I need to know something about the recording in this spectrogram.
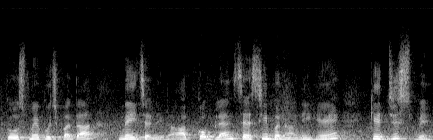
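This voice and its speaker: Mellow and mid-range, the voice belongs to a woman teacher from Pakistan speaking with an Urdu accent. Her recorded lesson for children has her asking and answering her own questions while repeating the main points, over faint background noise.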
